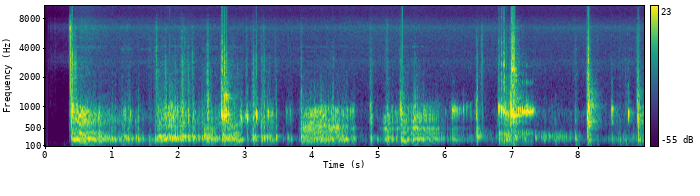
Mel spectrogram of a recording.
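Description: Long, loud gurgling rumbles with bubbly pops, typical of a growling stomach; normal bowel sounds.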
